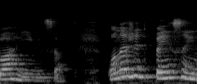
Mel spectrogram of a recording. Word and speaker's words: ahimsa: E aí, quando a gente pensa em ahimsa, em não violência, na verdade a pronúncia eu acredito que é ahimsa. Aí, brasileiro, né, a gente acaba falando ahimsa.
